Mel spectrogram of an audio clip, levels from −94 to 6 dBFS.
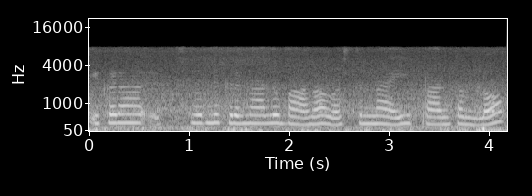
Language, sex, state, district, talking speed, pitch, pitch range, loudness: Telugu, female, Andhra Pradesh, Srikakulam, 70 wpm, 275 Hz, 255-290 Hz, -16 LUFS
